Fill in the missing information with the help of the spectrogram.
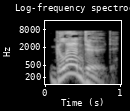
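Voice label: "glandered", English, British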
